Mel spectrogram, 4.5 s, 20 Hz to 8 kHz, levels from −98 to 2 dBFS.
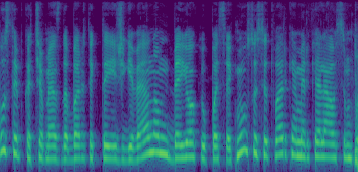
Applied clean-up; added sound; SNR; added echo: none; none; none; none.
